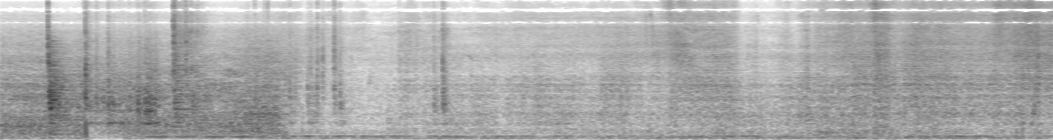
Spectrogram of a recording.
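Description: Oxy-acetylene cutting torch hissing steadily as its oxygen jet cuts through steel plate, blowing molten slag out of the cut. A few sharp clicks or pops come in the first two seconds.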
